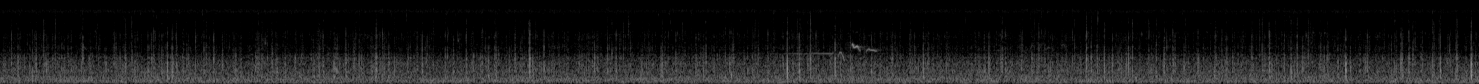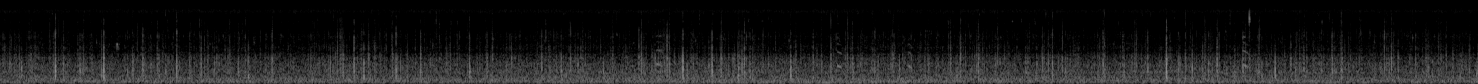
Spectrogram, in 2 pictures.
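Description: Steady rain falling on shallow river water and mud: a constant hiss sprinkled with sharp drop ticks. A single short high rising note comes about eight seconds in.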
